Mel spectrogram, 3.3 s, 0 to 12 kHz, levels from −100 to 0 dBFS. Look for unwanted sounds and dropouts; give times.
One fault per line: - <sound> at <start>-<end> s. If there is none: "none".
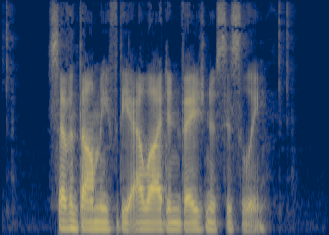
none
